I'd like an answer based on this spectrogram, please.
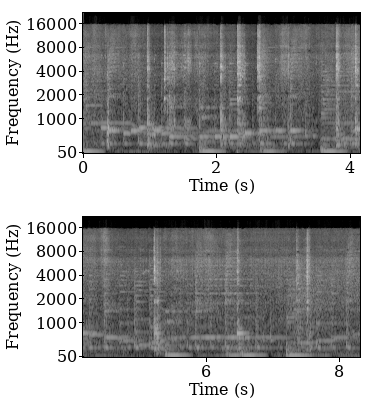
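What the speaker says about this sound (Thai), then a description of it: "ผัดให้แบบ งวดงวดแห้งๆเลยเนาะ ผัดให้แห้งๆเลย" Glass noodle pad thai is stir-fried until dry, with a steady low sizzle under repeated rhythmic scrapes and clanks of a spatula against the pan, close by and fairly even in pace.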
